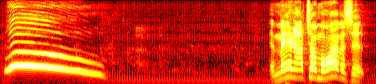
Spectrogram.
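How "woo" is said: high loud whoop; hammed-up whoop. Real, not acted. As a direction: let out a big whoop. Turning forty exclamation.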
